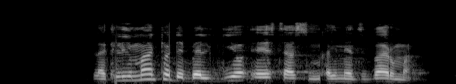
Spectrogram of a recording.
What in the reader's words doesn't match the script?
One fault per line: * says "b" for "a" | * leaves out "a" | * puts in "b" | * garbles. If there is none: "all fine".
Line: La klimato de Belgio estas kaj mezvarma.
all fine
